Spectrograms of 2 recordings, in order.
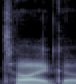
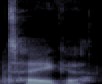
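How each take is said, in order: First: The name is pronounced the English way. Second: The name is pronounced the Welsh way. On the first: "you can either say tiger" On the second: "So Tega is how you say it in Welsh"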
